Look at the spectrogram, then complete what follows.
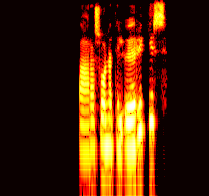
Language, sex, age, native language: Icelandic, female, 50-59, Icelandic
